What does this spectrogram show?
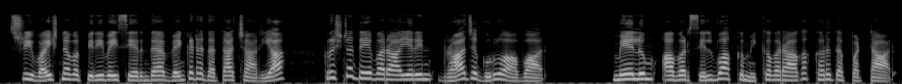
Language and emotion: Tamil, neutral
